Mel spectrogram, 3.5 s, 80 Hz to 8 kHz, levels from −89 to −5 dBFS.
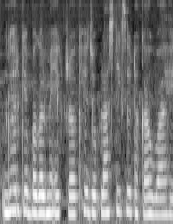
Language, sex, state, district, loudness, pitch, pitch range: Hindi, female, West Bengal, Alipurduar, -14 LUFS, 235 Hz, 230-255 Hz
